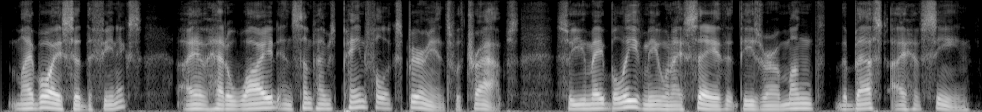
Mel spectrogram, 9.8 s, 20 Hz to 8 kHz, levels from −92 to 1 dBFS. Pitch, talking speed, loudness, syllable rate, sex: 115 Hz, 200 wpm, -18 LUFS, 5.4 syllables/s, male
